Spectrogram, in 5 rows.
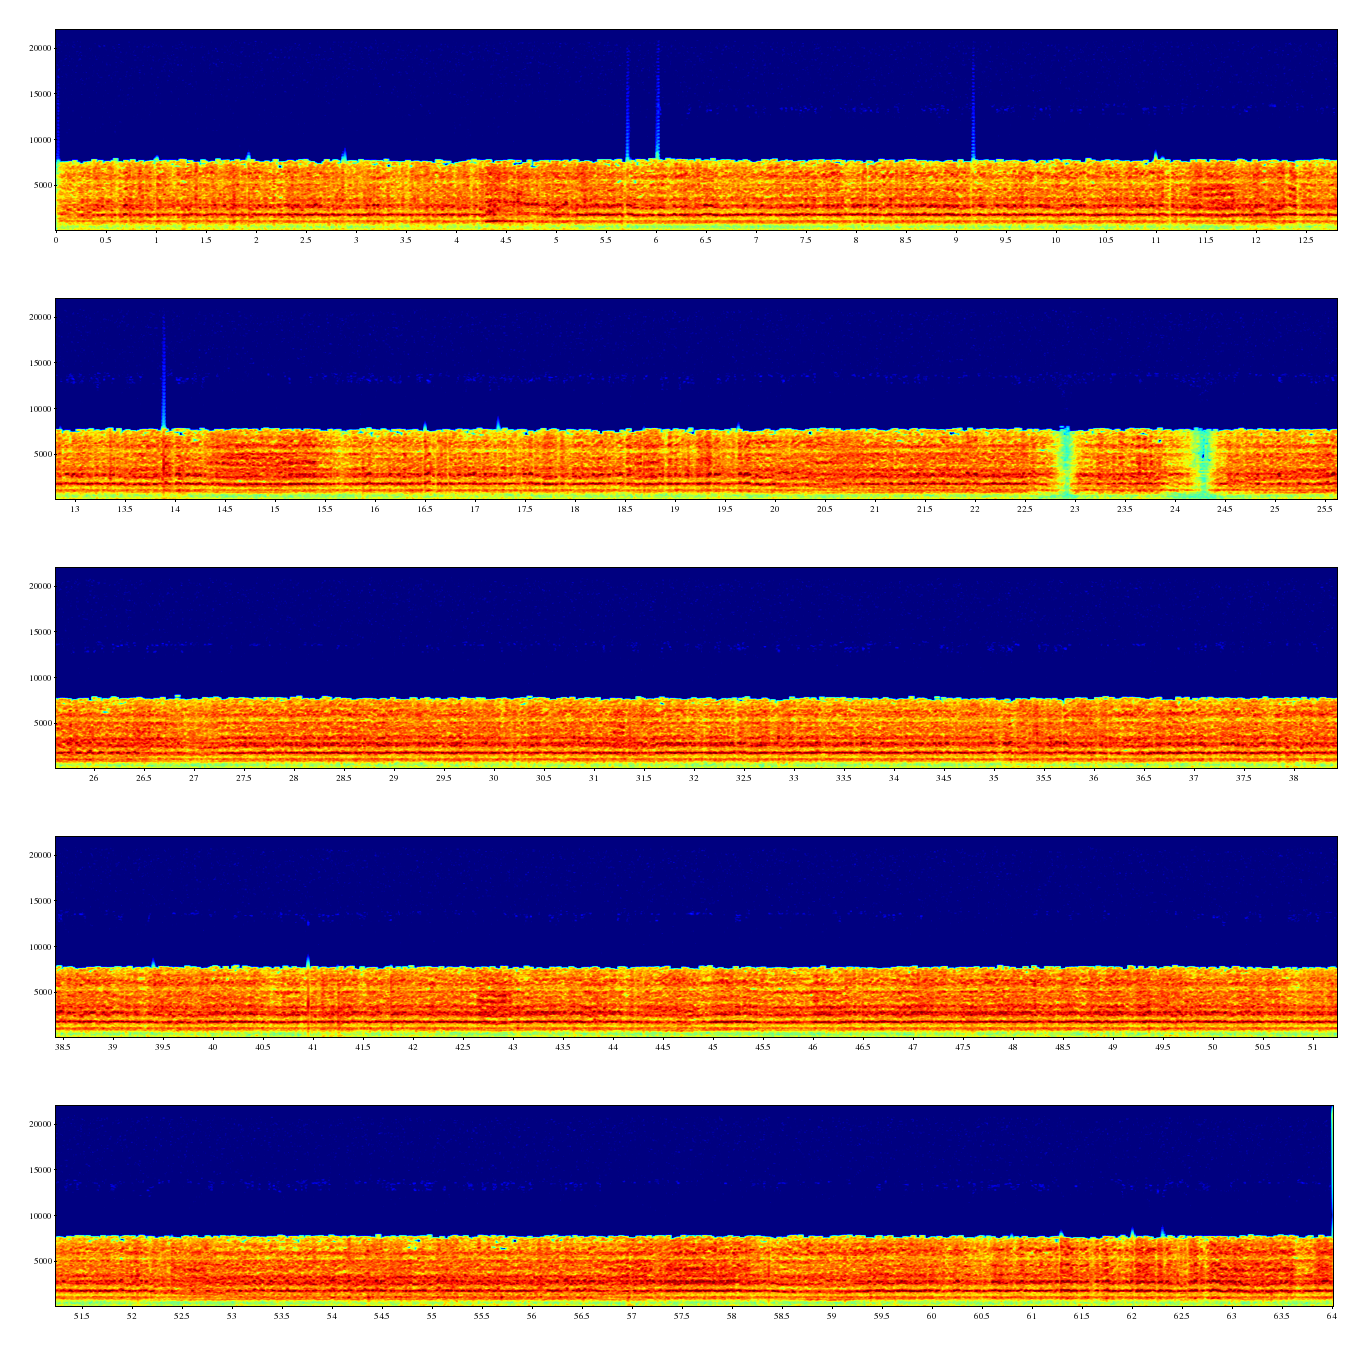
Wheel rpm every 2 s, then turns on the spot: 220, 240, 240, 230, 230, 230, 230, 230, 230, 230, 190, 120, 170, 220, 230, 230, 230, 230, 230, 230, 230, 230, 220, 230, 240, 230, 200, 190, 220, 230, 230, 230.
none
